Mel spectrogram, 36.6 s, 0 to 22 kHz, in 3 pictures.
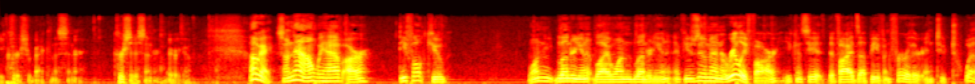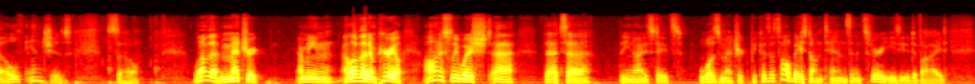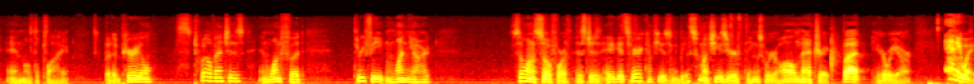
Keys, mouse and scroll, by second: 0.1 shift+s, 3.3-5.4 drag, 12.8 click, 13.4-17.0 middle drag, 32.0-36.5 middle drag.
